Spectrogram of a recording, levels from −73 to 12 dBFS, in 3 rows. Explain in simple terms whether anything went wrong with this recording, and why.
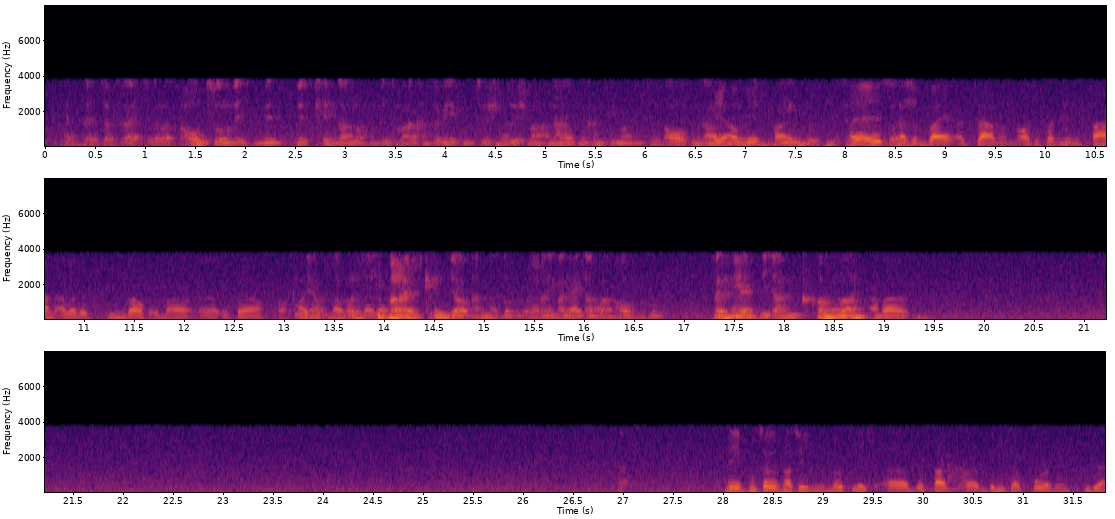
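Yes, something went wrong: the speech was squeezed through the Bluetooth CVSD headset codec from start to finish. It throws away everything above 4 kHz and struggles with loud, sharp sounds, so the voice sounds muffled, s sounds turn scratchy, and a grainy hiss sits underneath, with the background room noise audible behind it.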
